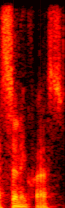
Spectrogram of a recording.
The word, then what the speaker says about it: Cinequest: Cinequest? Yeah, Cinequest.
